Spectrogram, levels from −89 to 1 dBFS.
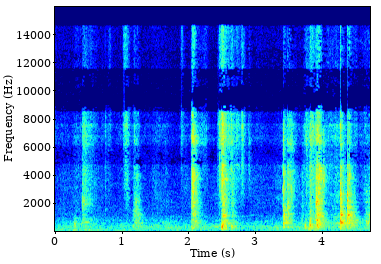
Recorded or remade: recorded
